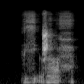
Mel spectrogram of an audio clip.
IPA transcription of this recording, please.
zʲ o̰ ʐ ɑ̃ ħ

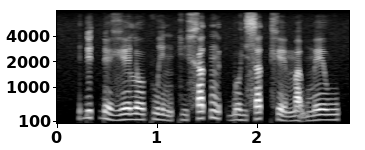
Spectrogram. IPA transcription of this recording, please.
ɗ i˦˥ t̚ ɗ e̤˨˩ ɣ e˧ l o˨˦ k w i˧˩ n k i̤˨˩ x a˦˥ t̚ ŋ ə˨˩ t̚ ɓ o̤˨˩ j s a˦˥ t̚ x e˧˩ m a̰˧˨ w m e˧ w

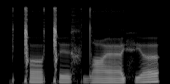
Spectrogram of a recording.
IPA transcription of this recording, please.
ǀ ʌ ǀ ɪː x dˤ æː fʲ ɜ

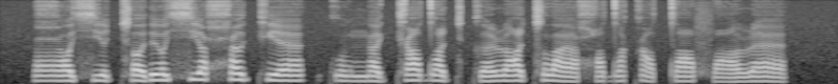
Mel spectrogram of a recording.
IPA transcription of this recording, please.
ʕ ɒ˨ sʲ ɒ˨ c ʌ˨˦ ɾʲ ɔ˨˦ sʲ ɒ˦ ħ əː˦ kʲ æ˦ | k u˨ lˠ ŋ æ˨ kʲ ɑ˦ dˤ ɛː˨ c k ɜ˦ ɭ ɑː˦ c lˠ æː˨ ħ ɒ˦ dˤ ə˦ k ɒ˨ tˤ æ˦˨ f ɑː˨˦ ɭ æ˦˨

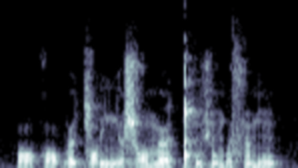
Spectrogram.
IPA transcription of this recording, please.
ɔː˨˩ k ɔː˨˩ b œ˨˩˦ c ɔ˨˩ ɾ i˥˨ ɲ ɐ˩˥ ʃ ɔː˧˥ m œː˥˨ ǃʰ ũ˩˥ ʃ õ˨˩˦ b ɐ˥˨ s œ̃˩˥ b ũ˥˨

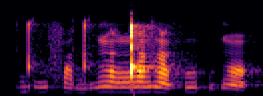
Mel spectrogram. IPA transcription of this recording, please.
dʱ ṳ˧ f ɑ̤˨ d ṳ˧ ŋ ɑ̃˧ ŋ͡ǃ ɑ̃˦ z ɑ̃˨ k u˦˨ ʔ ṳ˧ ɡ ɔ̃˨

